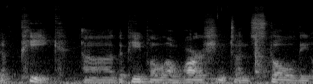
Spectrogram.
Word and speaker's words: Washington: And yes, I do pronounce it Washington, as do probably 95% of the people that grew up in D.C.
